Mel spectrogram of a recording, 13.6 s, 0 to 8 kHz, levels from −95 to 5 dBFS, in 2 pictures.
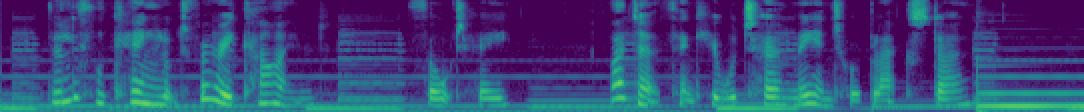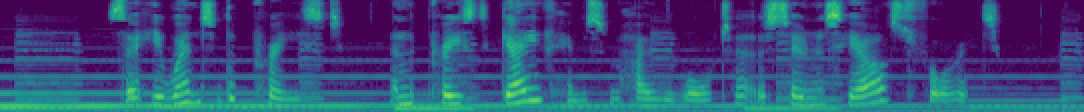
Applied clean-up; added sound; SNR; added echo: none; Musical instrument + Electric guitar; 7 dB; none.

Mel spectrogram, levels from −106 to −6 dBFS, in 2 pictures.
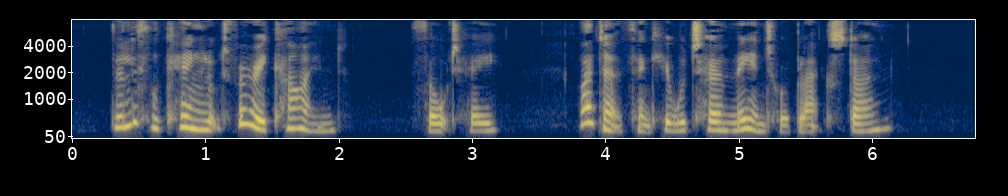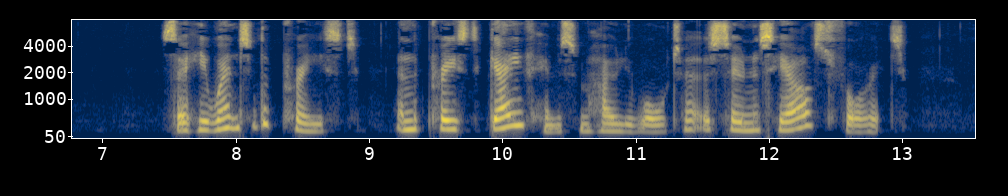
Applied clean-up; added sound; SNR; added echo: none; none; none; none.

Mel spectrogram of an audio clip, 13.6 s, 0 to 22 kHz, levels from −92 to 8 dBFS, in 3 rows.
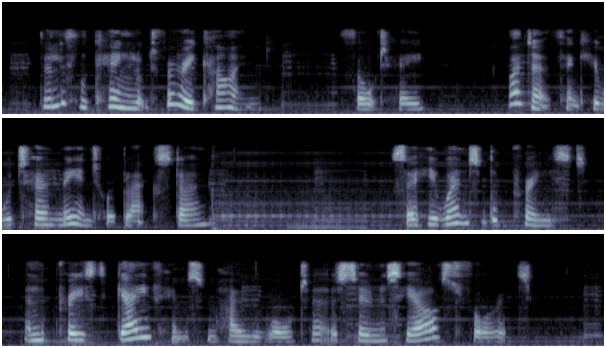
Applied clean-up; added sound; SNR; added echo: neural separator model SepFormer DNS4.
